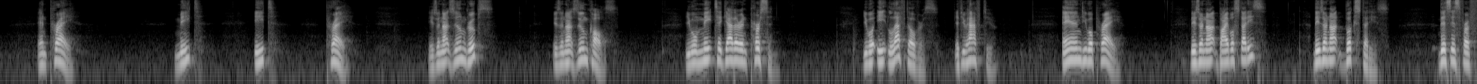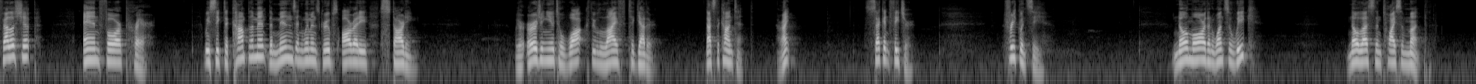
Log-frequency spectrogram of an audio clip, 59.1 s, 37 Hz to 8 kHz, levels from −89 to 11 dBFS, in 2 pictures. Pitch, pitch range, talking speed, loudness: 145 Hz, 105-165 Hz, 90 wpm, -20 LUFS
